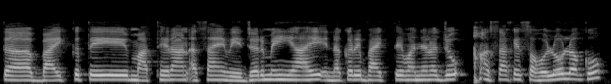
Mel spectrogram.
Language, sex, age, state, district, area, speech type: Sindhi, female, 30-45, Maharashtra, Thane, urban, spontaneous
